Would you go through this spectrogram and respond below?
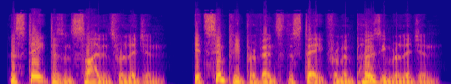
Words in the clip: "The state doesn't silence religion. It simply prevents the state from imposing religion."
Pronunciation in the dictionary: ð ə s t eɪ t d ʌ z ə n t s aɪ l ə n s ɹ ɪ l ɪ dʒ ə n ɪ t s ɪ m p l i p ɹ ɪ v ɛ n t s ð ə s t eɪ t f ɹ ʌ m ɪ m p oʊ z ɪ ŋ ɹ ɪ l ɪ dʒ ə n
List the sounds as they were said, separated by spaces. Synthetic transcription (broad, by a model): ð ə s t eɪ t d ʌ z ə n t s aɪ l ə n s ɹ ɪ l ɪ dʒ ə n ɪ t s ɪ m p l i p ɹ ɪ v ɛ n t s ð ə s t eɪ t f ɹ ʌ m ɪ m p oʊ z ɪ ŋ ɹ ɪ l ɪ dʒ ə n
